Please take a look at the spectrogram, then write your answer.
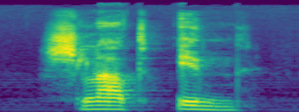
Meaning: inflection of inslaan: 1. second/third-person singular present indicative 2. plural imperative
- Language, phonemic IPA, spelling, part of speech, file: Dutch, /ˈslat ˈɪn/, slaat in, verb, Nl-slaat in.ogg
